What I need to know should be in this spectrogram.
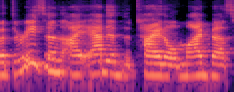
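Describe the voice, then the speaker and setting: At a moderate pace, a woman speaks with a bright, sharp tone. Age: 60s. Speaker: empowerment speaker and coach. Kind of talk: podcast interview.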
